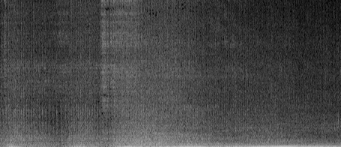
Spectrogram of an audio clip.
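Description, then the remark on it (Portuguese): A car engine runs steadily with a low, droning hum that grows slightly louder and fuller partway through, as if revving or pulling away, as the car drives through Lisbon. No voices. “Já em desespero, bateu com a porta do automóvel e percorreu Lisboa.”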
